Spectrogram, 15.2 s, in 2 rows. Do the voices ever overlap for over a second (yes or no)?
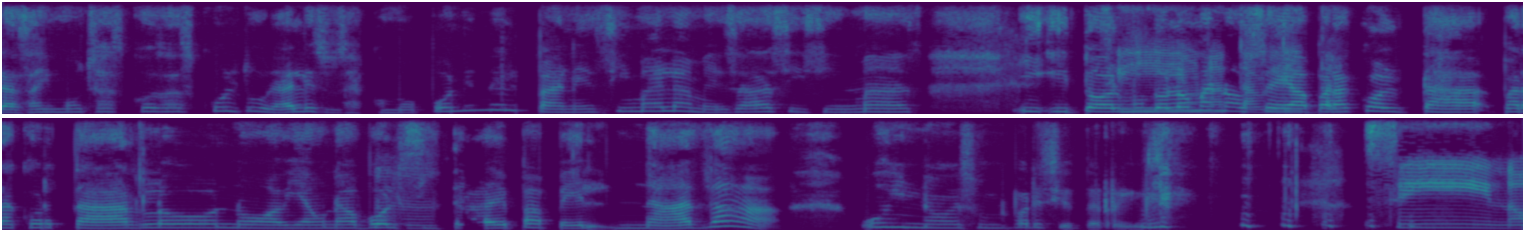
yes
